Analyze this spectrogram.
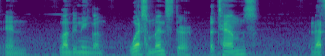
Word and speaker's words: Thames: Westminster, the Thames, and that's how it's pronounced, not the Thames, it's the Thames.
